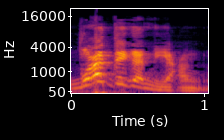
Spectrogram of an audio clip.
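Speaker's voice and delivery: ordinary talk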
